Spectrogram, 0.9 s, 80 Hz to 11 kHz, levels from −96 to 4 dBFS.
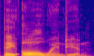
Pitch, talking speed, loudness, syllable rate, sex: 95 Hz, 255 wpm, -17 LUFS, 4.8 syllables/s, male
